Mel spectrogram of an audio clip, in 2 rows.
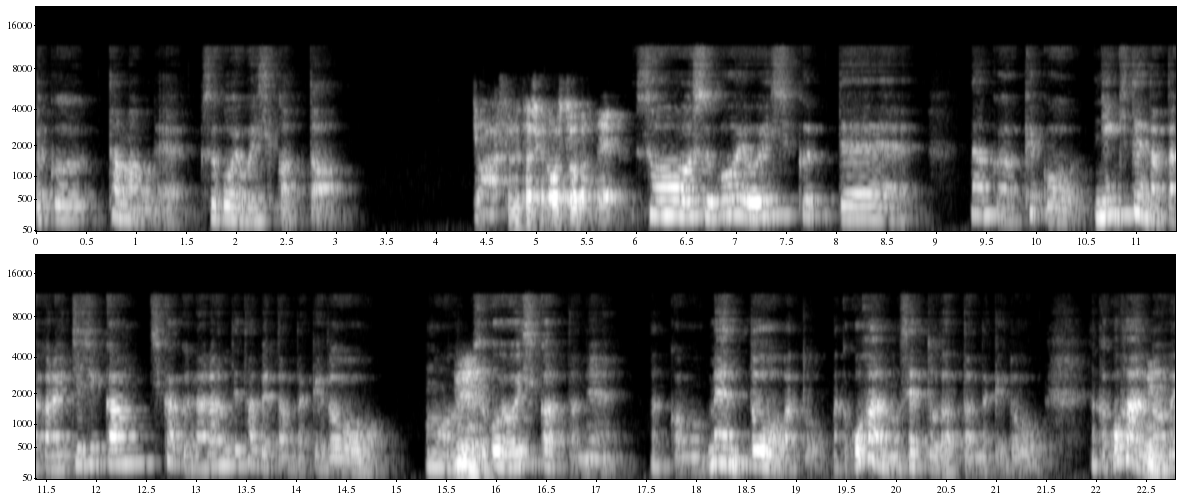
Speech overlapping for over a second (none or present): none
